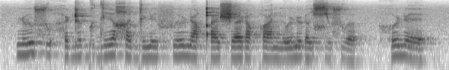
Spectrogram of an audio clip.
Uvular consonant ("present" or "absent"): present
